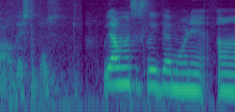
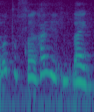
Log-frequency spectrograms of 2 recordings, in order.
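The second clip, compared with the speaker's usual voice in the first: retold indignation; 10 semitones higher, 5 dB quieter than usual. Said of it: "I was mad than a bitch".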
